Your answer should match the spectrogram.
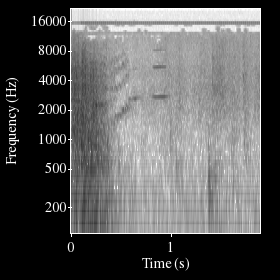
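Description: cell door being opened

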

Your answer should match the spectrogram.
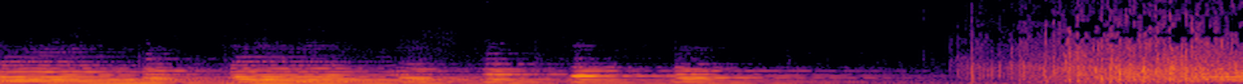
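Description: theatre audience applause

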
